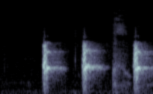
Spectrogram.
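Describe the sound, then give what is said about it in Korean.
A middle school first-year student imitates a small, cute puppy yapping: three short, bright barks evenly spaced, with a fainter little whine between the second and third, clear with no other sound. “첫 번째는 귀여운 강아지요. 귀여운 강아지 갈게요.”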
